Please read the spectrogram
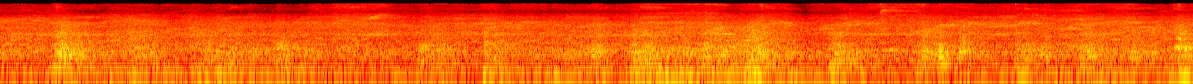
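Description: Radio-controlled short course trucks racing on the track, a steady mix of motor whine and tyre noise with a few louder moments as trucks pass.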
